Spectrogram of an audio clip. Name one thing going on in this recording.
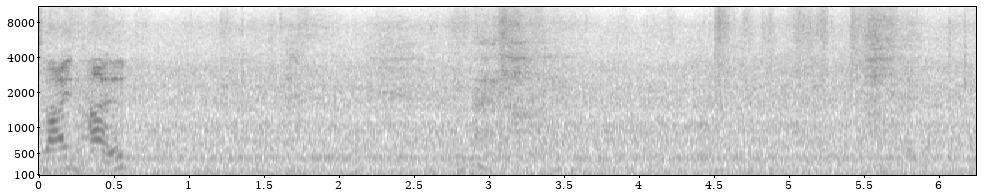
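A diesel engine idles with a low, steady rumble inside a cab.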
